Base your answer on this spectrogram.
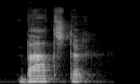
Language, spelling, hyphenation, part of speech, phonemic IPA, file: Dutch, baadster, baad‧ster, noun, /ˈbaːt.stər/, Nl-baadster.ogg
- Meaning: female bather, woman taking a bath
